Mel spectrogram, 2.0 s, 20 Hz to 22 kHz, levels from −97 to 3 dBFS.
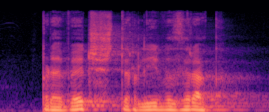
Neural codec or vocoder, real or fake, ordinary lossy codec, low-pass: none; real; none; 14.4 kHz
